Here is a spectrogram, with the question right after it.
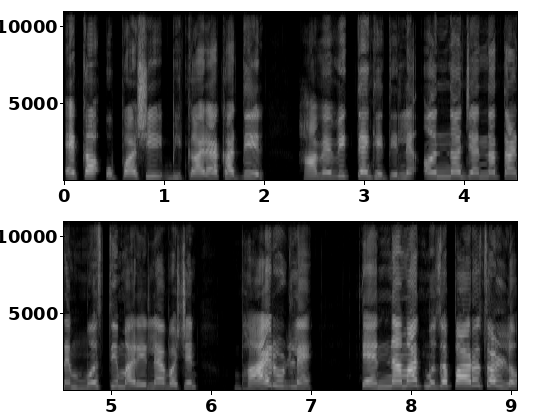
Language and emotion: Goan Konkani, angry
